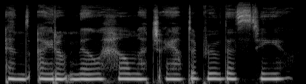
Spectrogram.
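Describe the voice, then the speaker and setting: A woman playing a possessive, manipulative girlfriend in an ASMR role-play, soft and breathy, with a creepy, coaxing, controlling manner. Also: sits high, monotone, moderate pace, no echo, studio quality. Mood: quietly menacing. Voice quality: soft, breathy, often soft-spoken. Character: possessive, manipulative yandere girlfriend, sweetly menacing.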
